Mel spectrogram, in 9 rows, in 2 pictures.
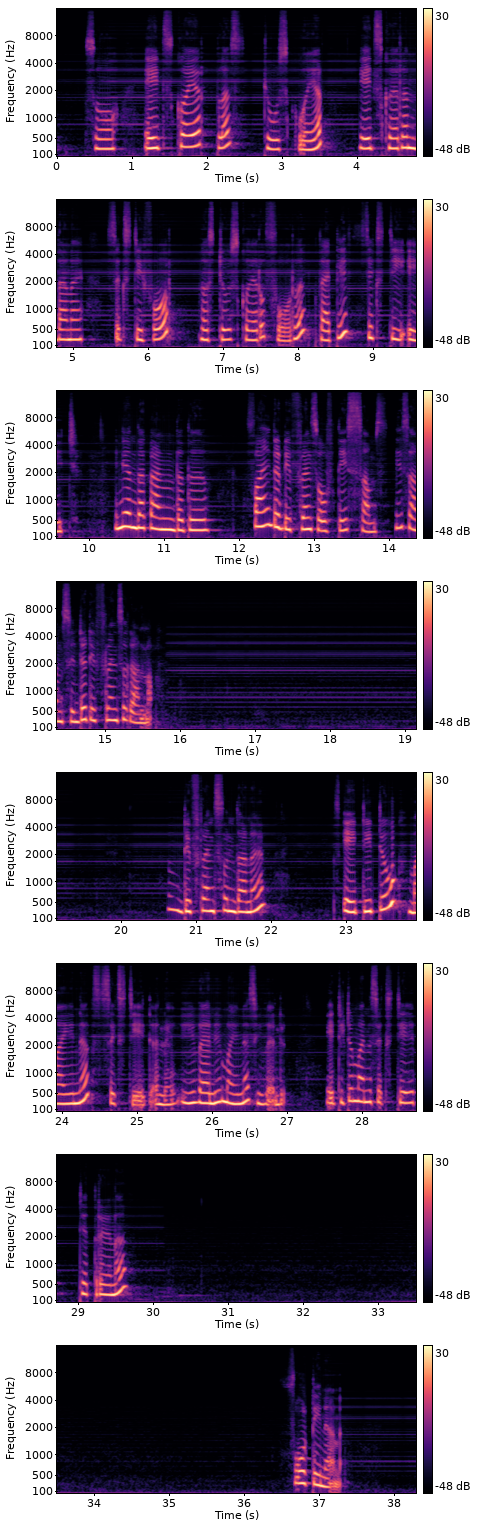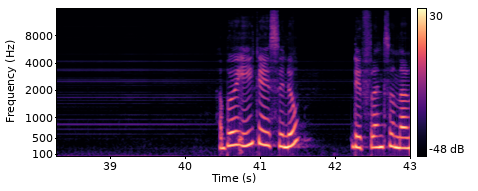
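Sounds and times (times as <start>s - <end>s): electrical hum: 0.0s - 43.0s.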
